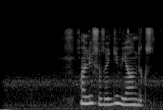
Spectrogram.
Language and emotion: Russian, sad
